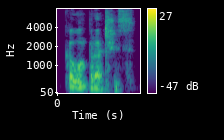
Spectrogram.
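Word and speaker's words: Kauã Prates: We have some other news for you guys, as Dortmund have finally announced Kaua Prates. How was my pronunciation? Pedro? It's getting closer. Kawan Prates. Kaua Prates. Yes, Okay, close enough.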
